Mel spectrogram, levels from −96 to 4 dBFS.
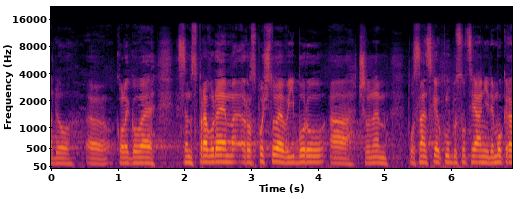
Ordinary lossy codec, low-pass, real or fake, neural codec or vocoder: AAC, 48 kbps; 14.4 kHz; real; none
